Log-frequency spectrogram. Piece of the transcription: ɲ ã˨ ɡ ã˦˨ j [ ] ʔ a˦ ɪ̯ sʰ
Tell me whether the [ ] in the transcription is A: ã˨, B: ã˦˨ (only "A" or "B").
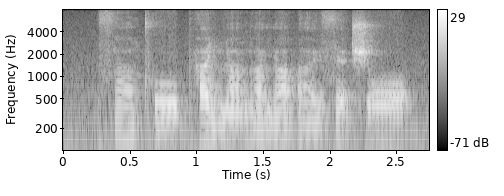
B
